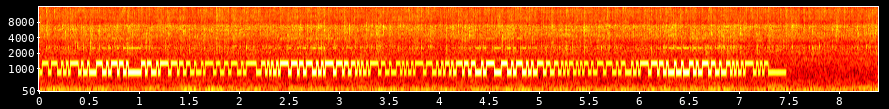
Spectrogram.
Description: RTTY (50 baud, 450 Hz shift), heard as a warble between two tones, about 1070 Hz centre, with fading and the noise of a restroom. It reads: … LE PEINTRE NE REPREND CONNAISSANCE QUAPRES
